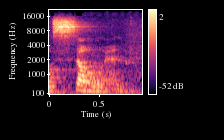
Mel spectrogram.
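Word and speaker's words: Samhain: is the pronunciation that Rick rule it's called so sullen and it's not felt that way at all but it's called Sonnen and it's a Gaelic festival marking the end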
